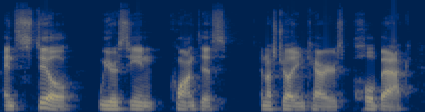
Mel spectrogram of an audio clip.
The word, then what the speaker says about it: Qantas: Am I pronouncing that right? It is Qantas, right? Qantas, yeah, bonus points if you know what it stands for.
